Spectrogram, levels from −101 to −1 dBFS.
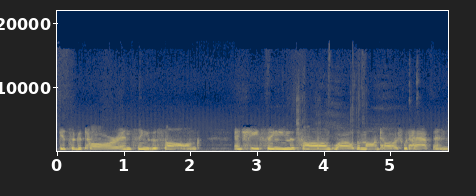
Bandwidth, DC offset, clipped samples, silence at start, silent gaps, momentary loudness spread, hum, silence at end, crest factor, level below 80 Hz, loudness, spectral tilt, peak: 11 kHz; under 0.1%; under 0.1%; 0.05 s; none; 5 LU; none; 0 s; 16 dB; -74 dBFS; -25 LUFS; -4.5 dB/octave; -10 dBFS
